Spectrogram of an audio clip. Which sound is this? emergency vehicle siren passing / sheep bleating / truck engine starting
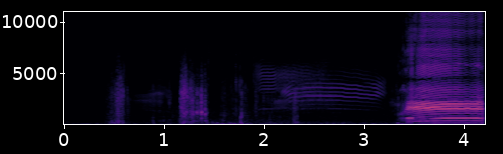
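sheep bleating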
